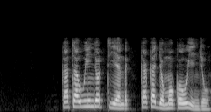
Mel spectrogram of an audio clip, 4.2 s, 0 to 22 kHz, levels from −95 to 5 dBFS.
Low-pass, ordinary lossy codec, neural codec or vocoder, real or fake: 5.4 kHz; none; none; real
